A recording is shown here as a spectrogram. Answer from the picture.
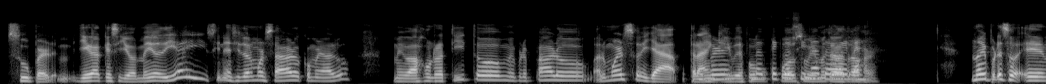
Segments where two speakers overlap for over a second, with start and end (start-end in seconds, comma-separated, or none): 7.0-8.8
